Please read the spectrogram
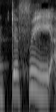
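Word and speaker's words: Dufry: It's a play on duty free. So Dufree, I think, is the right way to pronounce it.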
